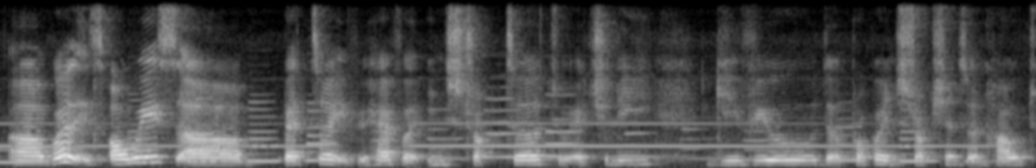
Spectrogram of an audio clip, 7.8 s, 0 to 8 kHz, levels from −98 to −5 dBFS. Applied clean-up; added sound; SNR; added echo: none; Wind instrument, woodwind instrument + Wind instrument, woodwind instrument; 14 dB; none.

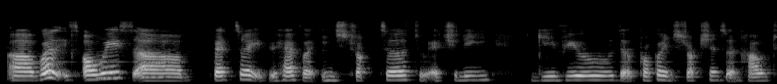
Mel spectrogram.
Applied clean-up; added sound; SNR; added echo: neural mask model DeepFilterNet 3.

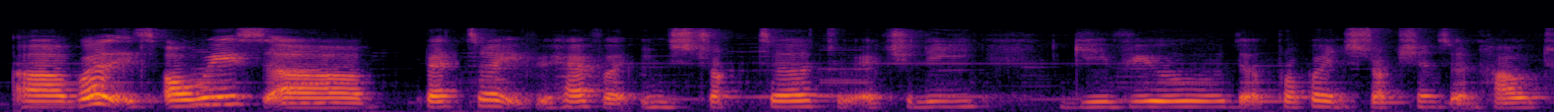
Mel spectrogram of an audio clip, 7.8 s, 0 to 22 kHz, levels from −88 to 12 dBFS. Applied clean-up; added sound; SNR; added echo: neural separator model SepFormer DNS4.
